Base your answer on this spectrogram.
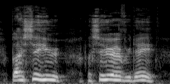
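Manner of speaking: put-on whining tone.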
